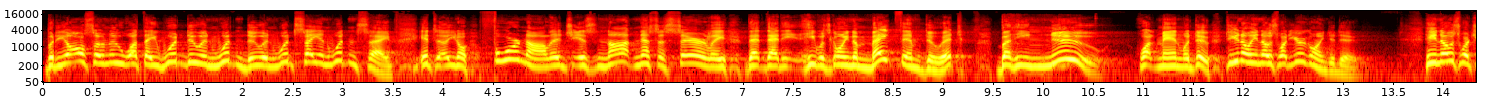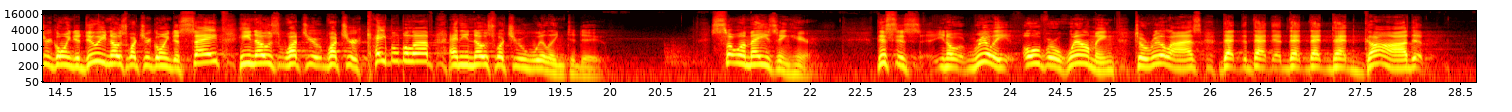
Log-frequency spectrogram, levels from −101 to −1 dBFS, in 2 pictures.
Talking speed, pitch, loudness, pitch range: 210 wpm, 205 Hz, -23 LUFS, 180-245 Hz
